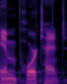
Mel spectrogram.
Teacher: natural English normally gives greater energy to the second syllable, creating a shape closer to important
